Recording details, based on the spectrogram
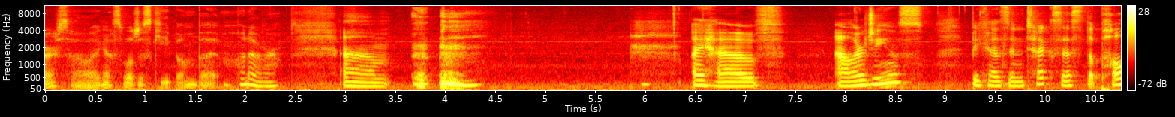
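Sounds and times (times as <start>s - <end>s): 
speech: 0.0s - 4.4s, 5.9s - 10.7s
person clearing throat: 3.6s - 4.4s.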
